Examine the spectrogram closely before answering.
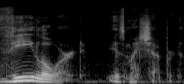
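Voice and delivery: "The" drawn out as THEE, slow; stress on The. Shown as a demonstration. Teacher demonstrating emphases in prayer, stress on "The". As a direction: lean long and slow on "The", as in the one and only. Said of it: "you read it over with different emphases".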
